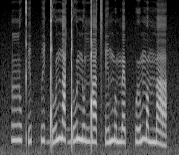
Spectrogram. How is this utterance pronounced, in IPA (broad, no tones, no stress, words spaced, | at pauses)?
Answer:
lːukʼipːiɡ͡ǃu naɡ͡ǃu nuŋ͡ǃat͡sʼi mɯmɛpːɯ mʌmːa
